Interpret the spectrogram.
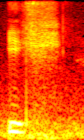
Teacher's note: voiceless palatal fricatives occur in german in words such as ich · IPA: ç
